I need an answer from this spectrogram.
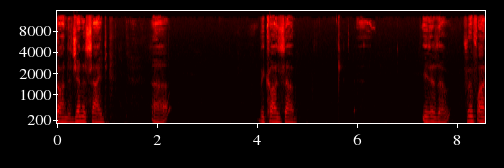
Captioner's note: pauses for 3 seconds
